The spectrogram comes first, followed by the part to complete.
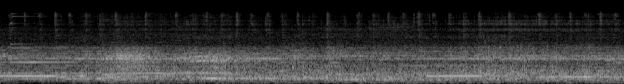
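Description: Raging Rhino Rampage slot machine playing its free-spins bonus music and tones as the reels spin, with held notes at several pitches over a dense, steady background din.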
